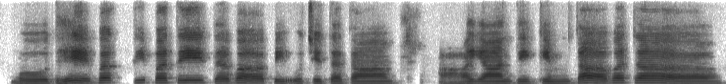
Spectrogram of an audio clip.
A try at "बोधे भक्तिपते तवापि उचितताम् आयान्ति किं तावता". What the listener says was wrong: The pause again after bhakti pateta vapi, and then a pause. Yeah, I think you're pausing after uchitatam.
